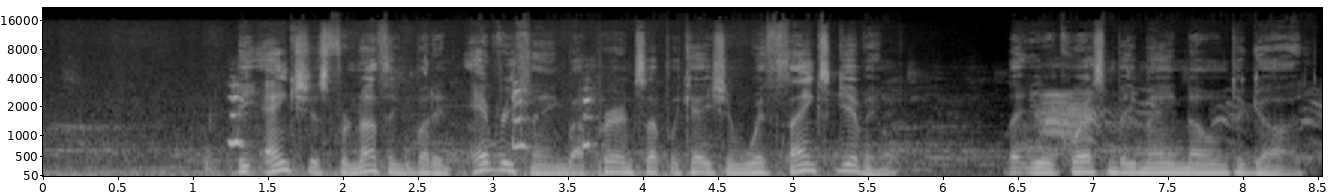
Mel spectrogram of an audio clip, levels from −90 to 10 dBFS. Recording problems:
echo of what is said; faint; throughout; 580 ms later, 25 dB below the speech
animal sounds; loud; throughout; 8 dB below the speech
background chatter; faint; throughout; 2 voices, 20 dB below the speech

